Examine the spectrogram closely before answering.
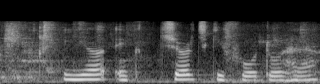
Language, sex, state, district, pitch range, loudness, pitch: Hindi, female, Bihar, West Champaran, 195-225 Hz, -16 LUFS, 210 Hz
